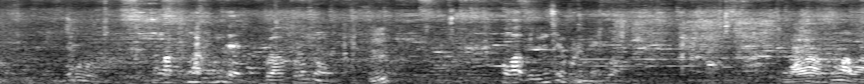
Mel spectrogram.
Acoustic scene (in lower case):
restaurant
